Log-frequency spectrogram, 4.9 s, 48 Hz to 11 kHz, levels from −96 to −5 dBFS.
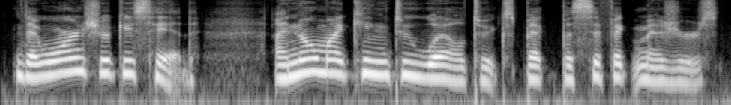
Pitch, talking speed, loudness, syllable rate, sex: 210 Hz, 185 wpm, -16 LUFS, 5.4 syllables/s, female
